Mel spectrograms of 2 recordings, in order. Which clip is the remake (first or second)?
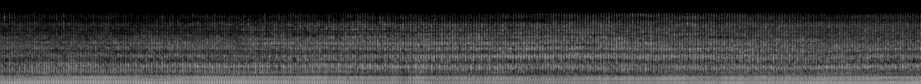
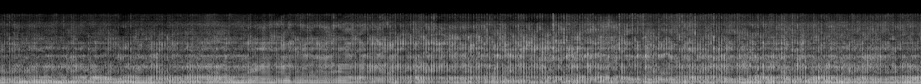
second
